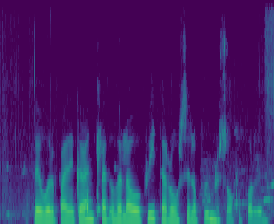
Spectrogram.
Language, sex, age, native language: Icelandic, female, 30-39, Icelandic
